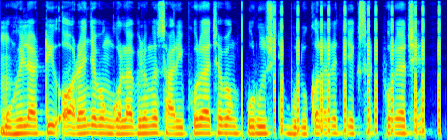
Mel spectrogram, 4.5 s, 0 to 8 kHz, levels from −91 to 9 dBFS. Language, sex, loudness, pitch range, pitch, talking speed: Bengali, male, -15 LUFS, 145-160 Hz, 155 Hz, 230 wpm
